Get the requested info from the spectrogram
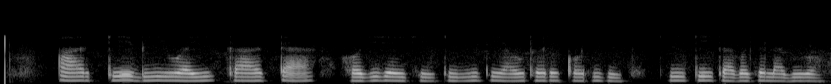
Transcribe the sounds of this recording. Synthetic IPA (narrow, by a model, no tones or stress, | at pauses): aɾkebiuajkaɾʈa | hʰɔd͡ʒid͡ʒajt͡ʃʰikinit̪iawd̪ʱɔɾekɔɾibikikikaɡɔd͡ʒelaɡibɔ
